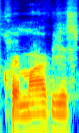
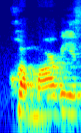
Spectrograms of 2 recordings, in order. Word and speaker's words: Quamarvious: do it again all right slow down name spell it for this young lady right here okay my name is qu marvus first name QA m a r v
